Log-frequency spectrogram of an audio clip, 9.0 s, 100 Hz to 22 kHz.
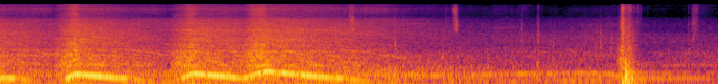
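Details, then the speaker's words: Mercedes-Benz at 203,000 km, old engine probably never rebuilt, revved in a car wash: repeated free revs climb smoothly and settle back, with no knocks or misses and little smoke; plenty of power and seemingly good compression, a healthy engine. "just giving you a sound test so you can hear what it sounds like um it's still got plenty of power sounds to me like it's got plenty of compression"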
